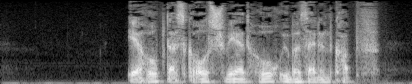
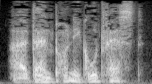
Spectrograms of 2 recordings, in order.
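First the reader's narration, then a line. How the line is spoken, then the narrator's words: Man whispering. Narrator (German): flüsterte er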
